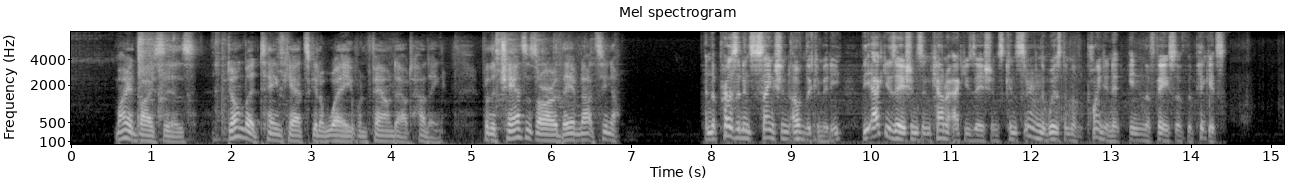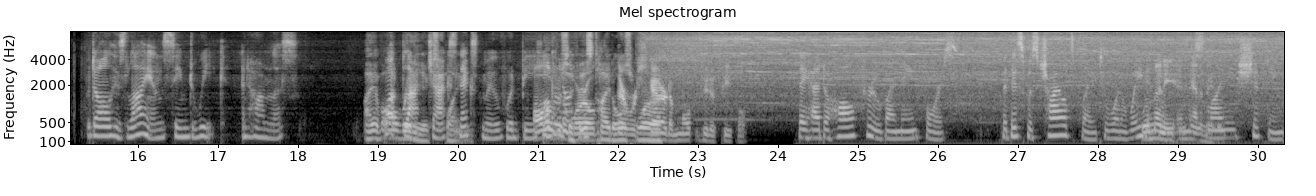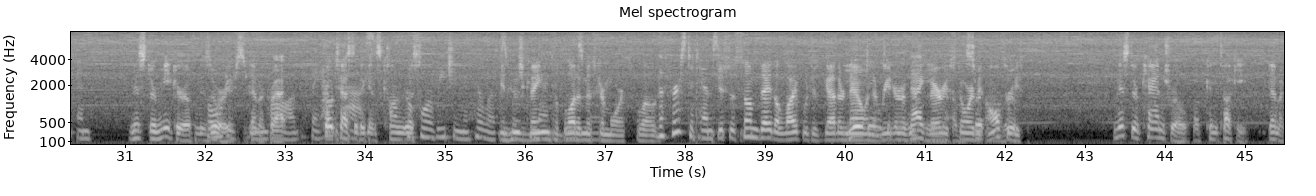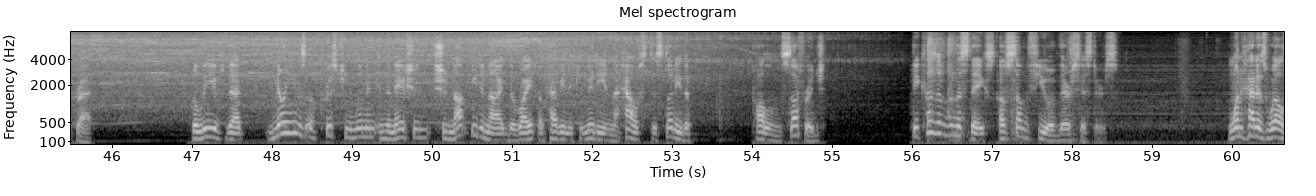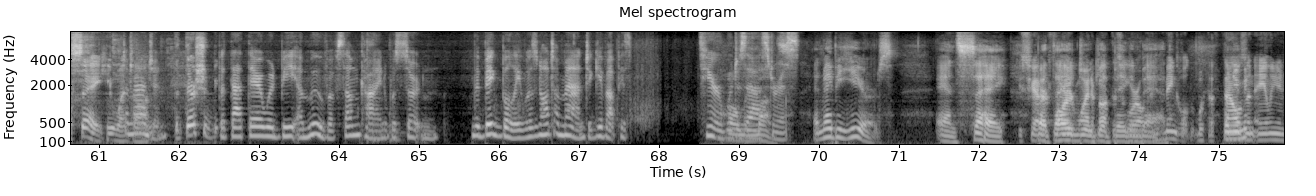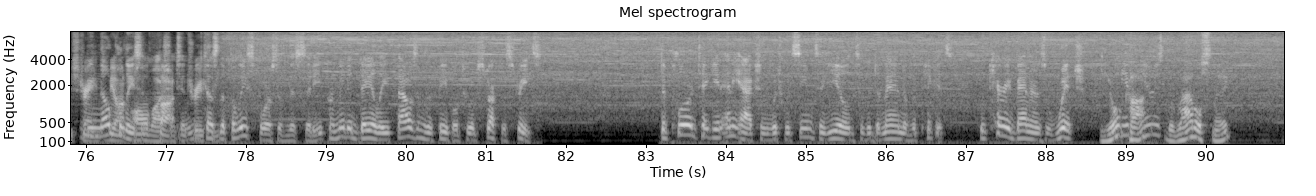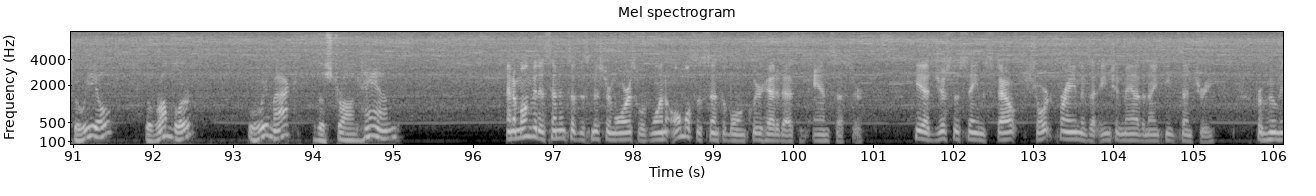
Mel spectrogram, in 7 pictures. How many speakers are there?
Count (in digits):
6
